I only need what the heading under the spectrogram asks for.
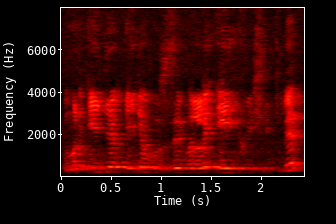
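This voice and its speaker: A woman's voice: mid-range voice, steady tone, fast talker, a little mellow, muffled recording. Woman teacher doing a quran reading drill, asks stuff and the class finishes it, far off mic, super echoey, noisy room. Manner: call-and-response questioning, prompting students to finish phrases. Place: classroom with students.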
